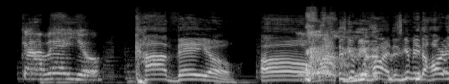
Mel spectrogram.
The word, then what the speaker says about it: cabello: Cabello. Cabello. Let me get one more. Pero es que corazón, hair, no se pronuncia corazón.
